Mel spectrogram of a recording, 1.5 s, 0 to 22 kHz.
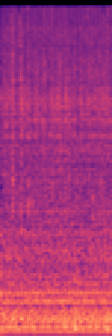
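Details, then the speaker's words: Old project car after adding power steering fluid, fixing a leak with a copper washer and topping up low coolant: smooth, steady idle with even pulses and no misses, knocks or whine, far better than before. Normal idle. "Yeah, just chucked some water in it. Water was low. It's already sounding 1,000 times better."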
